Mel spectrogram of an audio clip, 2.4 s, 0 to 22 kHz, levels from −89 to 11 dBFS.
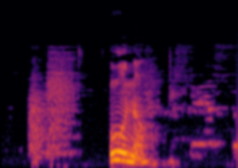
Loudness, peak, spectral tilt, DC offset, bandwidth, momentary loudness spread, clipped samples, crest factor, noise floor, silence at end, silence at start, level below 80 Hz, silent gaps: -14 LUFS; -2 dBFS; -8 dB/octave; under 0.1%; 7.2 kHz; 24 LU; under 0.1%; 18 dB; -39 dBFS; 0 s; 0.3 s; -58 dBFS; none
